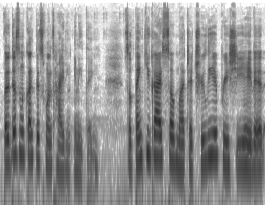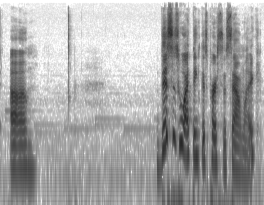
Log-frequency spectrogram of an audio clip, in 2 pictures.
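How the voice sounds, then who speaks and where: A woman hosting a game playthrough with casual, expressive and playful commentary. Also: fairly low pitch. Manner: playful, chatty, expressive reactions. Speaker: host playing a game for viewers.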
